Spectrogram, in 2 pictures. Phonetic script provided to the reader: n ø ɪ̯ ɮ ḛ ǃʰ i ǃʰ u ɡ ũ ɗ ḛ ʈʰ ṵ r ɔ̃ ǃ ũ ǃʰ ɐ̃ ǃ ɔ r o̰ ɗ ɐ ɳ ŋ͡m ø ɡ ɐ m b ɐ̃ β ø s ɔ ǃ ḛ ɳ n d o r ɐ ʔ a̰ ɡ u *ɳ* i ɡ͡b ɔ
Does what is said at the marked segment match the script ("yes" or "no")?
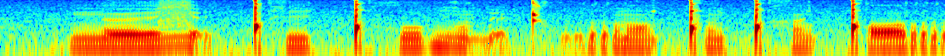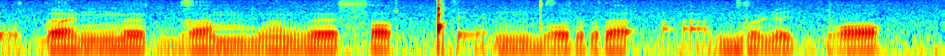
yes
